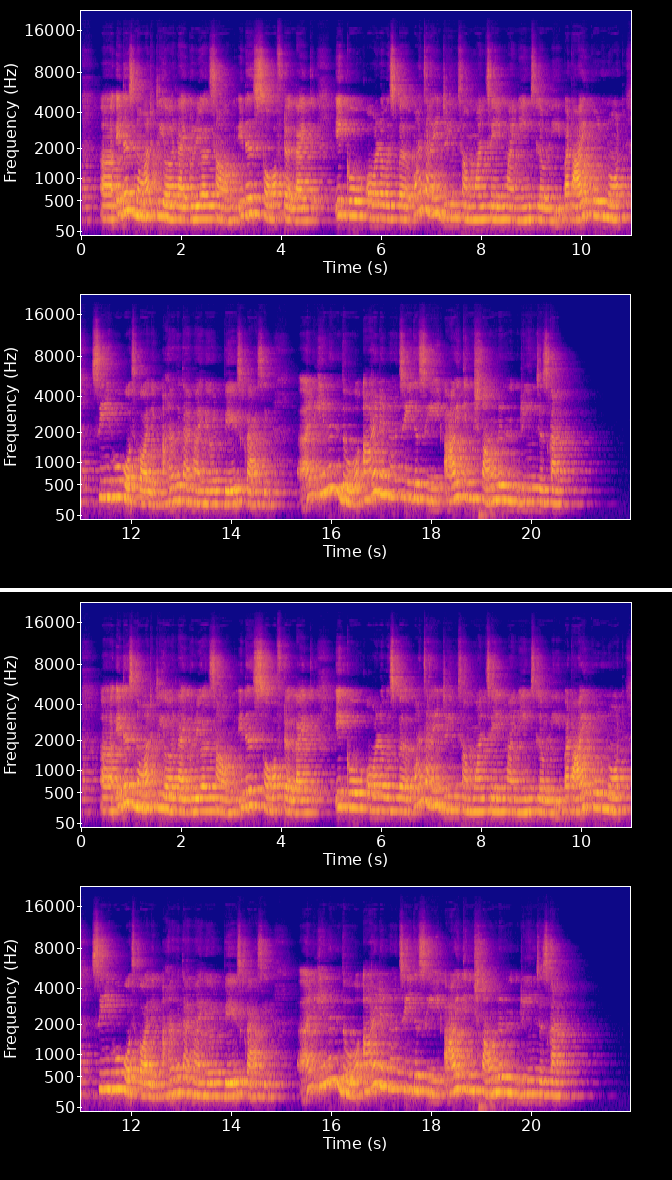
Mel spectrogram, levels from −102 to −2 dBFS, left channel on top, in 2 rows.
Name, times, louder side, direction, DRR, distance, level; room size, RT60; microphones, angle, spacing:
voice 1, 0.4-10.8 11.2-14.8 15.3-20.5, equal, ahead, -7 dB, 3.0 m, -22 dB
19.5 x 13.5 x 2.9 m, 1.2 s
head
